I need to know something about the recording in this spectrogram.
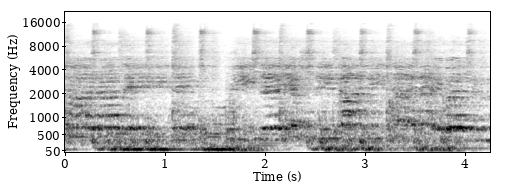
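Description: Children's choir singing in unison to an electronic keyboard accompaniment with a steady beat and a strong bass line.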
